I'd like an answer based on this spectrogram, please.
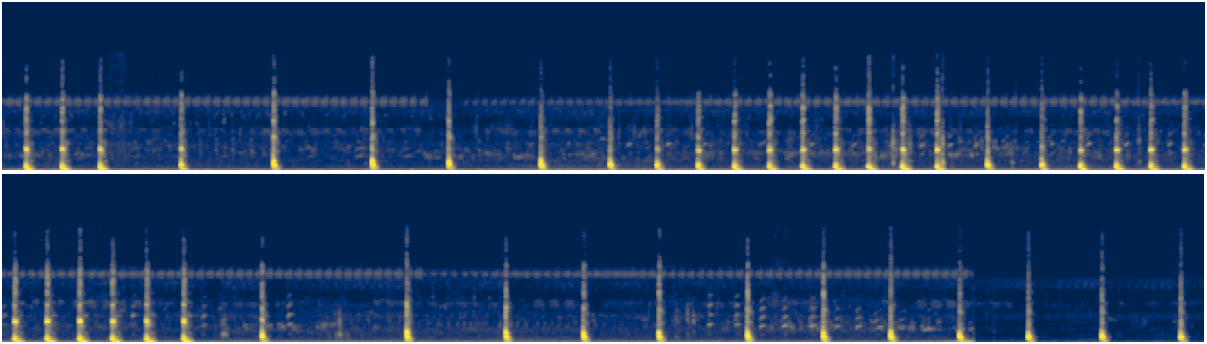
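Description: Watercock calling: a long series of short, hollow notes, each dropping quickly in pitch, about two a second and quicker in the middle, slowing near the end. Under them runs a low background rumble that cuts off suddenly near the end, leaving only the last few calls.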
